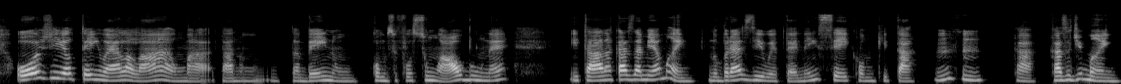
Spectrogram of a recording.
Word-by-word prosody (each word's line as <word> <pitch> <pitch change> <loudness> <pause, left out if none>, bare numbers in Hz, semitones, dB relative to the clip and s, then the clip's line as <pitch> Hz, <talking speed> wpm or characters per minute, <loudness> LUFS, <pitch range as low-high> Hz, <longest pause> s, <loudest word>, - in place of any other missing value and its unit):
Hoje 265 +7 +5
eu 255 -2 +4
tenho 230 -4 0
ela 185 +2 +3
lá 180 +4 +1
uma 145 -2 -5
tá 145 - -2
num 155 +1 -13 0.3
também 165 +4 -1
num 150 -4 -8
como 175 -2 -4
se 180 - -3
fosse 175 +3 -6
um 190 - -2
álbum, 205 -1 +3
né. 205 +8 -2 0.6
E 190 - -5
tá 185 0 +6
na 210 - -1
casa 220 +1 +5
da 215 - +5
minha 215 +2 +2
mãe, 150 - -1
no 175 -1 -7
Brasil, 195 0 +1
eu - - -3
até 145 -1 -5
nem 175 +9 -6
sei 195 -6 -1
como 165 -2 -9
que 175 - -12
tá. 145 -3 -1 0.2
Uhum. 215 -2 -4 0.3
Tá. 150 -4 -3
Casa 195 +2 +3
de 230 +5 -2
mãe. 165 -9 0
190 Hz, 200 wpm, -25 LUFS, 160-210 Hz, 0.6 s, tá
